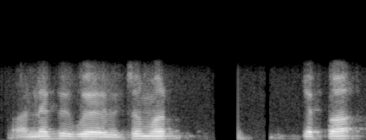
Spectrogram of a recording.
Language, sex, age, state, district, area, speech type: Tamil, male, 30-45, Tamil Nadu, Krishnagiri, rural, conversation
